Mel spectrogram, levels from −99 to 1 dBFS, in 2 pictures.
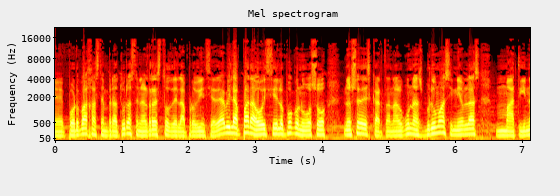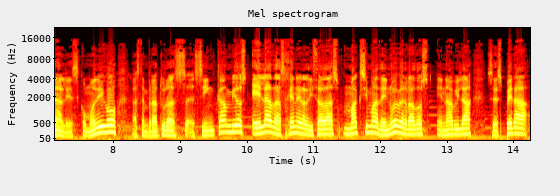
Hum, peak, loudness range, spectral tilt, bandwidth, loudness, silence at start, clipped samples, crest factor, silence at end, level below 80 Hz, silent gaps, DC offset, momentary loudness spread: none; 0 dBFS; 3 LU; -6 dB/octave; 16 kHz; -12 LUFS; 0 s; 0.4%; 12 dB; 0 s; -36 dBFS; none; under 0.1%; 9 LU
